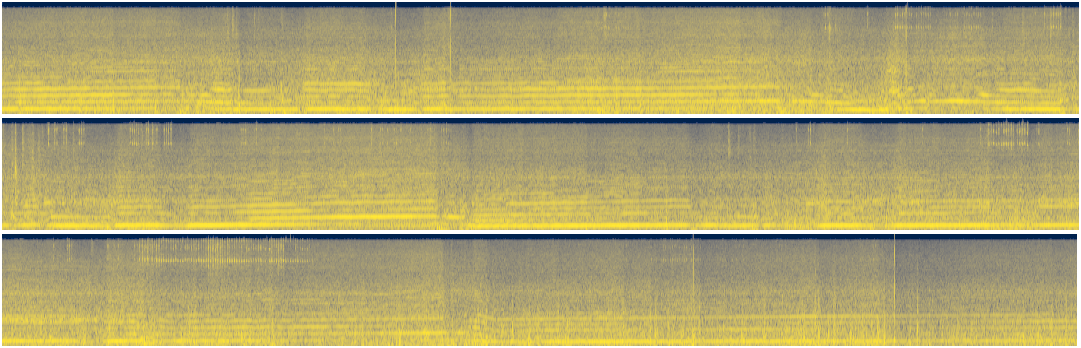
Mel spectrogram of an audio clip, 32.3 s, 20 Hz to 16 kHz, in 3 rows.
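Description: Race Mazda MX-5's four-cylinder engine heard from inside the cabin, pulling hard on track. Its pitch climbs steadily and drops back sharply several times at gear changes. About eight seconds in, the pitch falls and wavers as the car slows for a corner, then climbs again onto the straight.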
